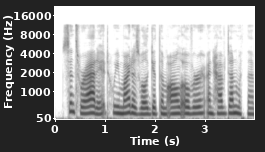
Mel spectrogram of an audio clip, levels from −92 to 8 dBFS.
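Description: No technical faults can be heard in this recording of speech. Nothing in the signal calls for comment at any point.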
